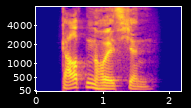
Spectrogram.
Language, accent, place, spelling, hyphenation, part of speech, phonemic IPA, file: German, Germany, Berlin, Gartenhäuschen, Gar‧ten‧häus‧chen, noun, /ˈɡaʁtənˌhɔʏ̯sçən/, De-Gartenhäuschen.ogg
- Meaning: diminutive of Gartenhaus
